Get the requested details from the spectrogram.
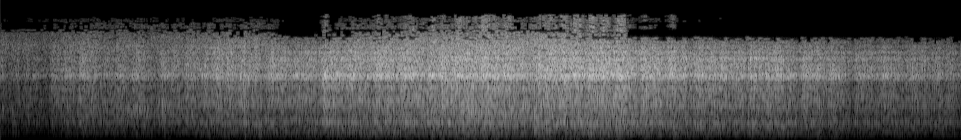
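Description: A locomotive runs steadily along the rails, a continuous rumbling, hissing roar with faint rhythmic clatter that swells louder after the first few seconds and eases slightly toward the end. No one speaks.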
